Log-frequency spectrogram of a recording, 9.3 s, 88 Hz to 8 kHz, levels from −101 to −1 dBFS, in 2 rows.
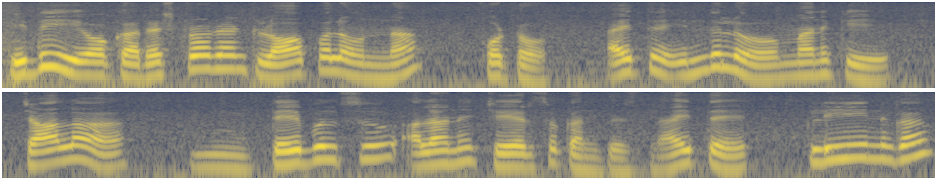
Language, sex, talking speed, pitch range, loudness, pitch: Telugu, male, 120 wpm, 150-230 Hz, -16 LUFS, 175 Hz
